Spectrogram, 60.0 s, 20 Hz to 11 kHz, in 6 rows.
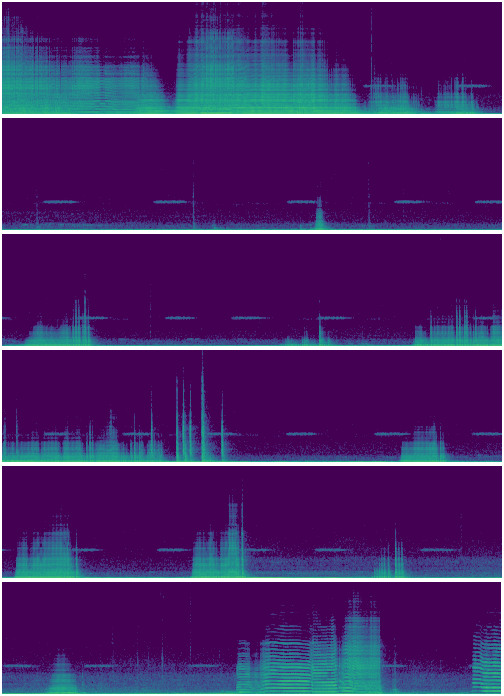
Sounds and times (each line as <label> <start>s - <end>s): creaking with wooden doors 0.0s - 9.9s
creaking with wooden doors 15.7s - 16.8s
creaking with wooden doors 19.4s - 22.4s
creaking with wooden doors 24.6s - 34.8s
creaking with wooden doors 37.4s - 59.9s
